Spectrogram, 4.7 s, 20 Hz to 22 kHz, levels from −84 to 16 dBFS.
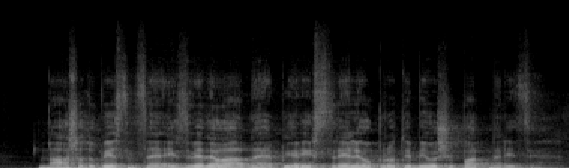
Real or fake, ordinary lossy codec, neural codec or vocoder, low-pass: fake; none; codec, 44.1 kHz, 7.8 kbps, Pupu-Codec; 19.8 kHz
